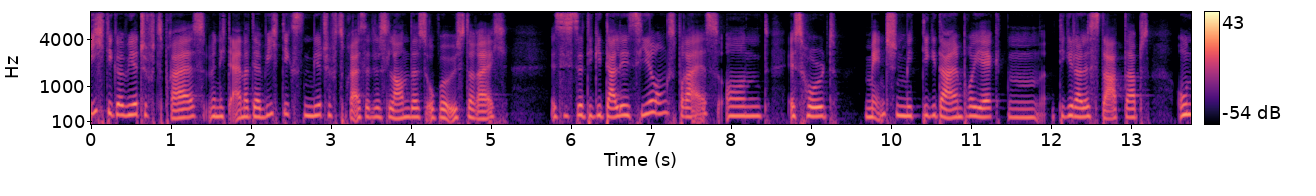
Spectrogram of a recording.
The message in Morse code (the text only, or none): none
